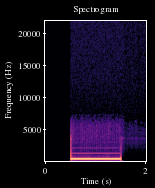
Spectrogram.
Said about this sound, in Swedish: Nu tar vi en kort paus och ringer upp min samarbetspartner Invacare.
